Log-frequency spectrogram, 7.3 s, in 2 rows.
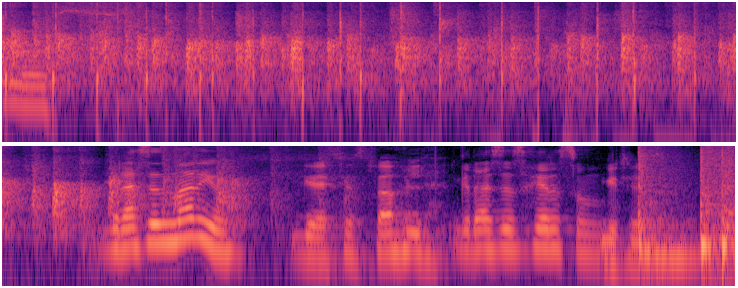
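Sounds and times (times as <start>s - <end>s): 
applause: 0.0s - 5.7s
speech: 4.2s - 7.2s.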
